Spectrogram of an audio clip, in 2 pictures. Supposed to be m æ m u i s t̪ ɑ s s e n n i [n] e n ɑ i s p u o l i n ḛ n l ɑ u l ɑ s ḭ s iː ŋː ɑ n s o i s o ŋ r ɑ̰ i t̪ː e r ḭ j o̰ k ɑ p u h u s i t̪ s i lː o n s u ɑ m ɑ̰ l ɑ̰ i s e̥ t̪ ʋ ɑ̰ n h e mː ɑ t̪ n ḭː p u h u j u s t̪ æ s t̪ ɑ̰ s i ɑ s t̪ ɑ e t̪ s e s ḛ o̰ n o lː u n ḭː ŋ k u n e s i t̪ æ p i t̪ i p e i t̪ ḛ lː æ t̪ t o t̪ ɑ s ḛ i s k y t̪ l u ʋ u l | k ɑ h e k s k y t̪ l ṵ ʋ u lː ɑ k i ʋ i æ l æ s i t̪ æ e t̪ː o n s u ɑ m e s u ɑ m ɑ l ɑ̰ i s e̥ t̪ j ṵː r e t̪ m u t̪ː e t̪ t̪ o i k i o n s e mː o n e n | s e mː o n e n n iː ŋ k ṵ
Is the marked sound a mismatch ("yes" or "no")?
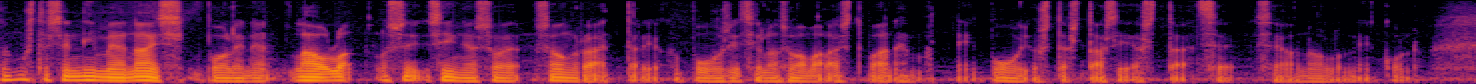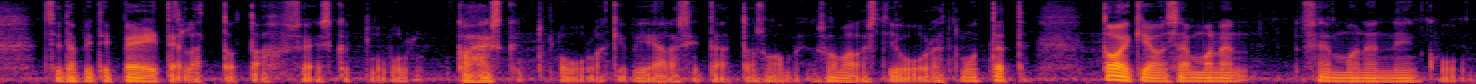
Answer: yes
